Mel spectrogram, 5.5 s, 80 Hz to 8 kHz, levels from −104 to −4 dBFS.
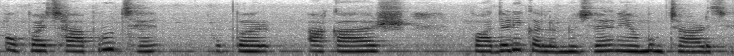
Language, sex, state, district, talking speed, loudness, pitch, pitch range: Gujarati, female, Gujarat, Gandhinagar, 140 wpm, -13 LUFS, 260 Hz, 255-275 Hz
